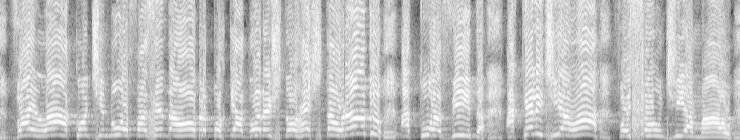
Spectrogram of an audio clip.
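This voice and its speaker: Over noticeable background noise, a man with a Brazilian accent projects a raised voice at an extremely high pitch, moving at a moderate pace in an animated tone. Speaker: pastor. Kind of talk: sermon.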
